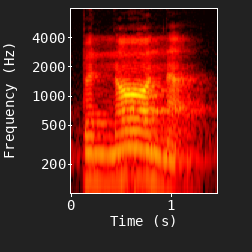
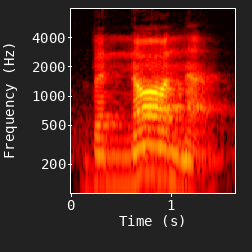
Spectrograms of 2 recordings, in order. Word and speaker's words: banana: fix this I will stress the second syllable really hard banana banana the sad silly but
